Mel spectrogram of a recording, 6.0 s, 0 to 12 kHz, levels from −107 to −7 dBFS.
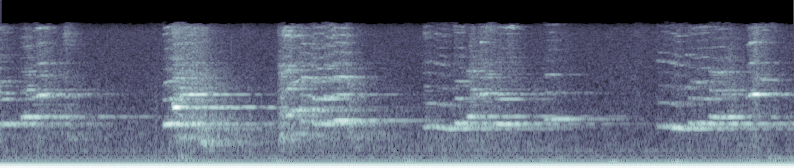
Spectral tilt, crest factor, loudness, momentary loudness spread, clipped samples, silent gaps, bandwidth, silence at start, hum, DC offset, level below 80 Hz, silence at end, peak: -2 dB/octave; 22 dB; -25 LUFS; 22 LU; under 0.1%; none; 8.2 kHz; 0 s; none; 10%; -44 dBFS; 0 s; -4 dBFS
